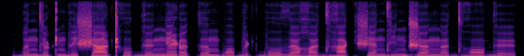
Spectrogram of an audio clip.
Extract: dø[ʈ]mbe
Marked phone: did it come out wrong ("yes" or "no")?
no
